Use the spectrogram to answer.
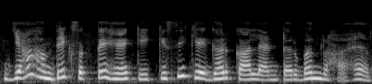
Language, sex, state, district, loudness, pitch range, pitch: Hindi, female, Himachal Pradesh, Shimla, -15 LUFS, 235-290 Hz, 270 Hz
